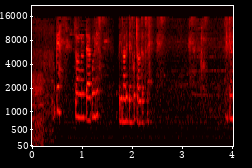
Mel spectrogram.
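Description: A cat meowing faintly in the background: three short calls about a second apart, and another near the end.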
